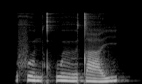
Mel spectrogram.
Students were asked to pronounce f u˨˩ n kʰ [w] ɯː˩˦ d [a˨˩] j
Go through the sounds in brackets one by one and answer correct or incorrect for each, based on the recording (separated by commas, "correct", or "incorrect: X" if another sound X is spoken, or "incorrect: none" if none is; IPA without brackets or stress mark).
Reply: correct, incorrect: a˩˦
